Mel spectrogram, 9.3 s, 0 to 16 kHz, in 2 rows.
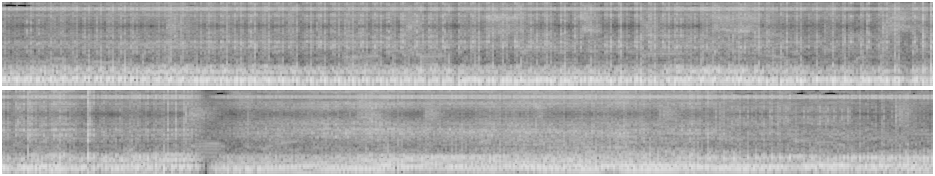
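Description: Aston Martin DBR1's straight-six racing engine running loud as the car pulls away. Its sound drops out briefly past halfway, then climbs in pitch as it accelerates.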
